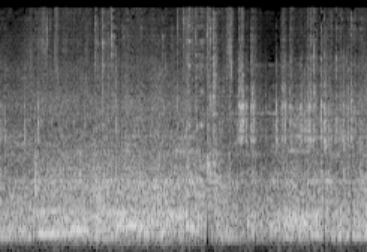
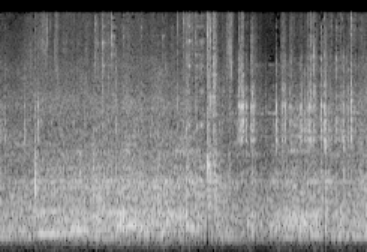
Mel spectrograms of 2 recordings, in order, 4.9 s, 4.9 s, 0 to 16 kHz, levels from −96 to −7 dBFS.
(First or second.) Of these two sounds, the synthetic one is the first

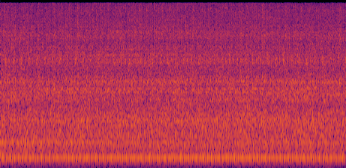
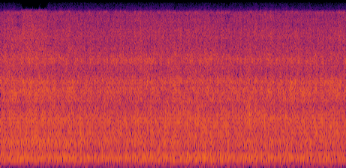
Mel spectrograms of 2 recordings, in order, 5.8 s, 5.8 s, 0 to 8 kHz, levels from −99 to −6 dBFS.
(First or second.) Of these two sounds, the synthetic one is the second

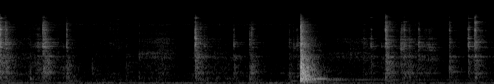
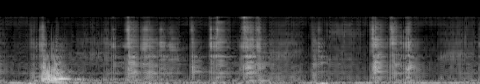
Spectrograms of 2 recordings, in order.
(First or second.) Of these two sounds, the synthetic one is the second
